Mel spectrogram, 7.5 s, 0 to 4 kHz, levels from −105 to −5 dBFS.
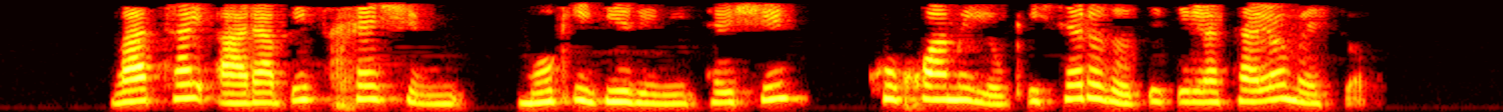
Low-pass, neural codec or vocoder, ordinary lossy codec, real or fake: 3.6 kHz; none; MP3, 24 kbps; real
